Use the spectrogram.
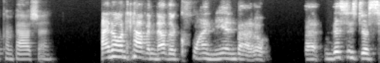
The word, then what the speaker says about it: Kuan Yin: Kunran Yin? Oh, Kuan Yin.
